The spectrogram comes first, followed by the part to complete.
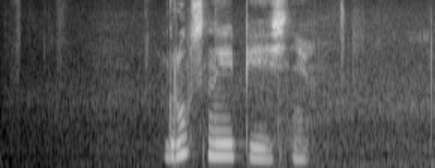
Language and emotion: Russian, sad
